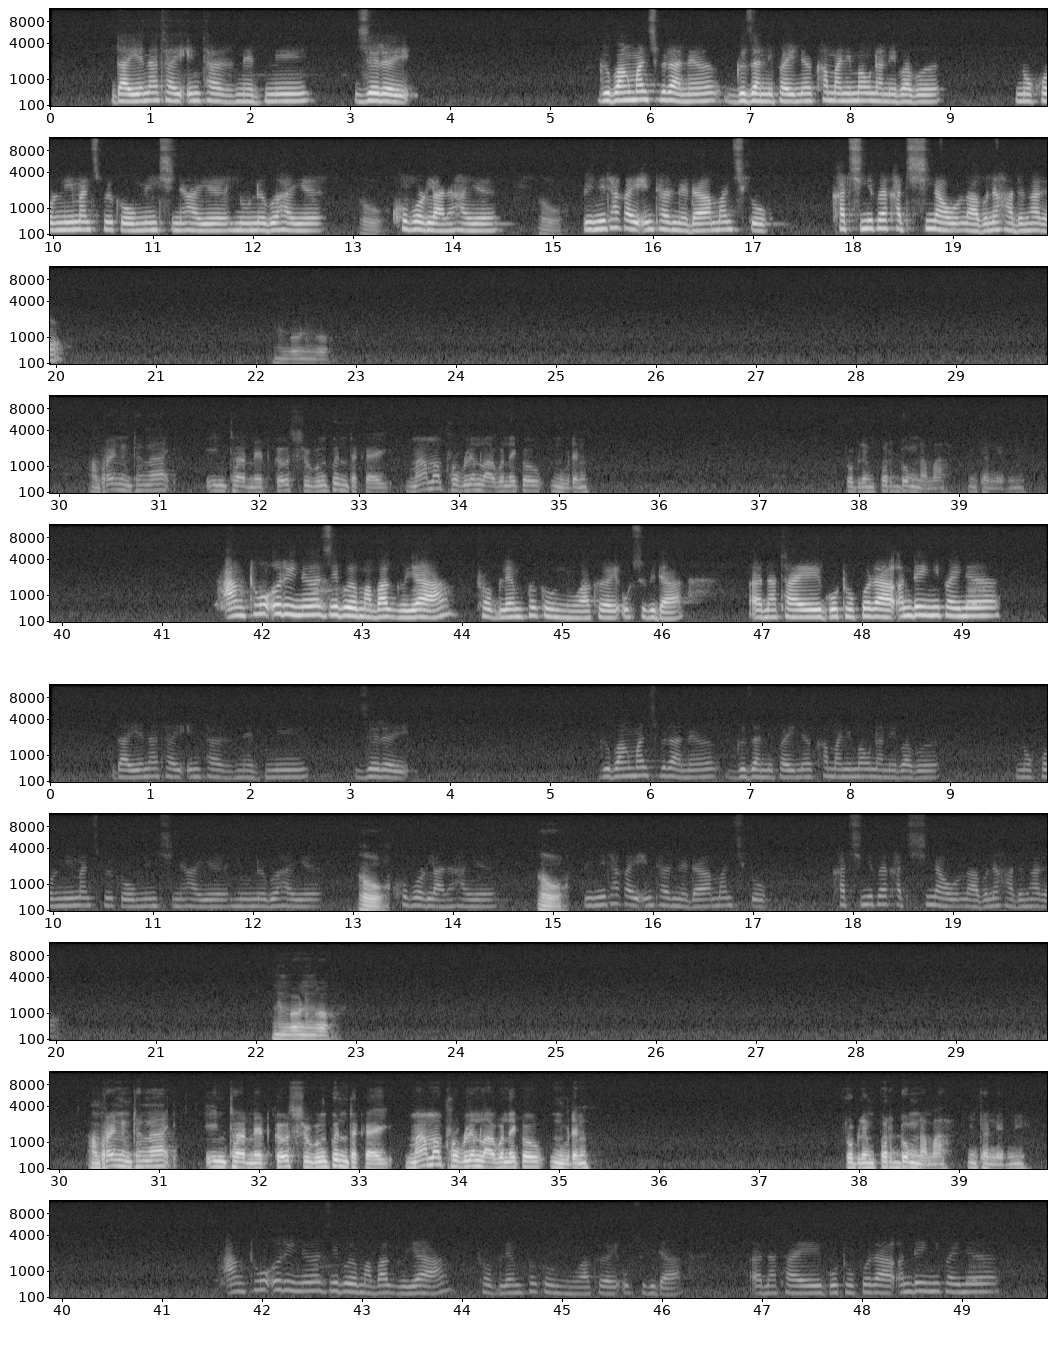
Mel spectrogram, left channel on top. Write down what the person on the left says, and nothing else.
दायो नाथाय इन्टारनेटनि जेरै गोबां मानसिफोरानो गोजाननिफ्रायनो खामानि मावनानैबाबो न'खरनि मानसिफोरखौ मिनथिनो हायो नुनोबो हायो
खबर लानो हायो
बिनि थाख इन्टारनेटआ मानसिखौ खाथिनिफ्राय खाथिसिनाव लाबोनो हादों आरो
आंथ' ओरैनो जेबो माबा गैया प्रब्लेमफोरखौ नुवाखै असुबिदा नाथाय गथ'फोरा उन्दैनिफ्रायनो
